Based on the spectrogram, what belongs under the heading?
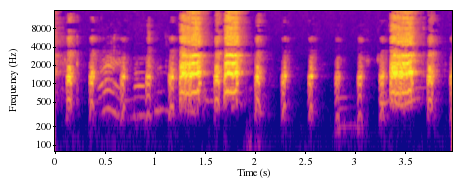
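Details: Wild red junglefowl hen calling with uneven clucks. Early slurred, wavering notes give way to harsh, raspy squawks and then sharper single clucks spaced irregularly.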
